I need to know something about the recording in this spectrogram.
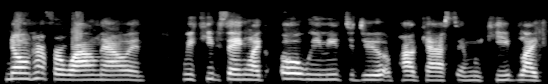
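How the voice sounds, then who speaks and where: A woman's voice: a little high, steady tone, normal speed, a bit bright, no room sound. A young woman hosting a podcast, chatting casually and animatedly, laughing often. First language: English. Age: young adult. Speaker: podcast host. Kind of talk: casual interview chat.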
